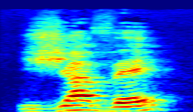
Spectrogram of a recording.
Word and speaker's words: Javé: acrescentadas duas vogais é no oriente chamava-se o pronuncia-se javé o heavenly ok eu quero que você entenda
